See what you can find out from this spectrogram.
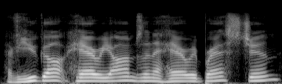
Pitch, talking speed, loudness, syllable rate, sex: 160 Hz, 215 wpm, -14 LUFS, 4.5 syllables/s, male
